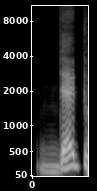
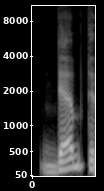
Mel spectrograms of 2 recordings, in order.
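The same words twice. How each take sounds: First: Said in the usual way. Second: डेब्ट with the b sounded before the t: "debbt"; wrong b sounded. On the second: Shown as a demonstration. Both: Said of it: "डेब्ट नहीं बोलते".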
